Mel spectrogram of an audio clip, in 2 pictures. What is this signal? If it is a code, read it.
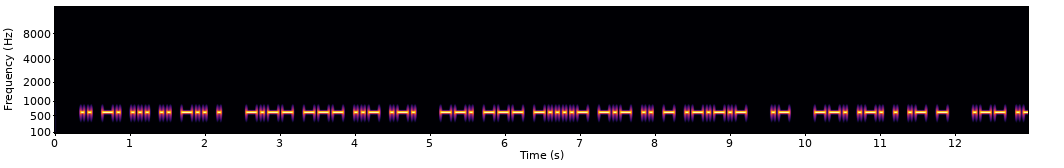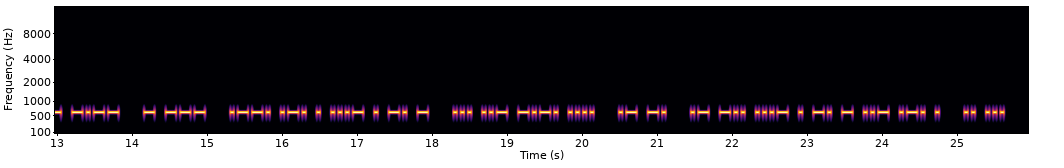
Morse code, heard as a keyed tone, about 25 wpm, 600 Hz. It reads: INSIDE YOUR GO-KIT. A GREAT WAY TO PREVENT SUCH AN ADVENTURE IS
